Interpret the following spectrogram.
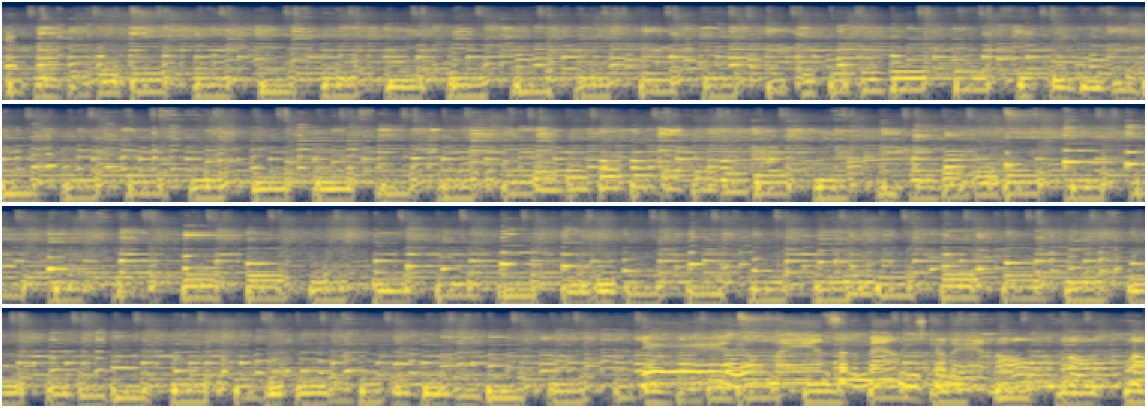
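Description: Live country-bluegrass band playing an instrumental break with acoustic guitar, electric bass, banjo and drums over a steady beat. Singing comes back in near the end.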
